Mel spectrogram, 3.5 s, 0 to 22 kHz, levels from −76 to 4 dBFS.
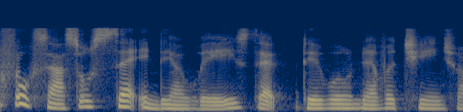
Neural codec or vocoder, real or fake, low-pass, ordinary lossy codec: codec, 16 kHz, 0.8 kbps, ZipCodec; fake; none; none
